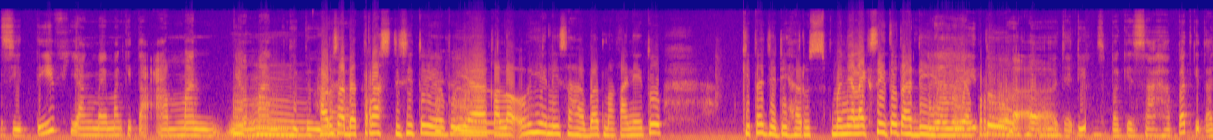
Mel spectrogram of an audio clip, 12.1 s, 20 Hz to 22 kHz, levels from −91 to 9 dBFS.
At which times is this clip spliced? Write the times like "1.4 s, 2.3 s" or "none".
10.8 s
